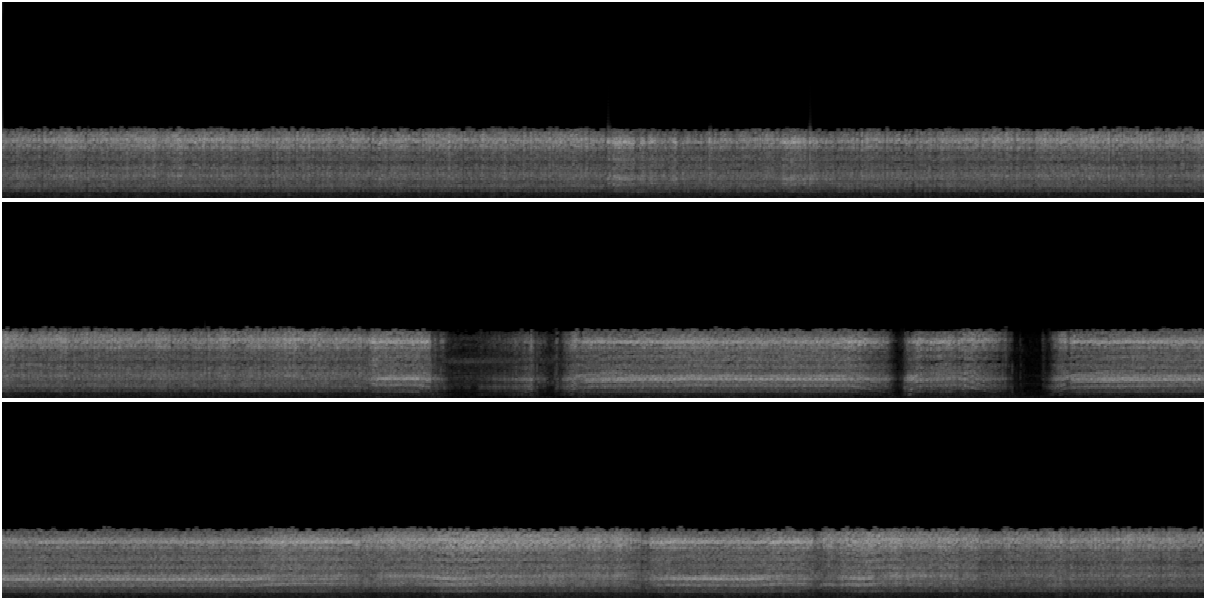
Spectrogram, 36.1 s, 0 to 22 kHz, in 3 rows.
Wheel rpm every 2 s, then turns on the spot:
230, 230, 230, 230, 230, 230, 240, 230, 110, 170, 140, 120, 210, 220, 230, 220, 220, 230.
16-18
